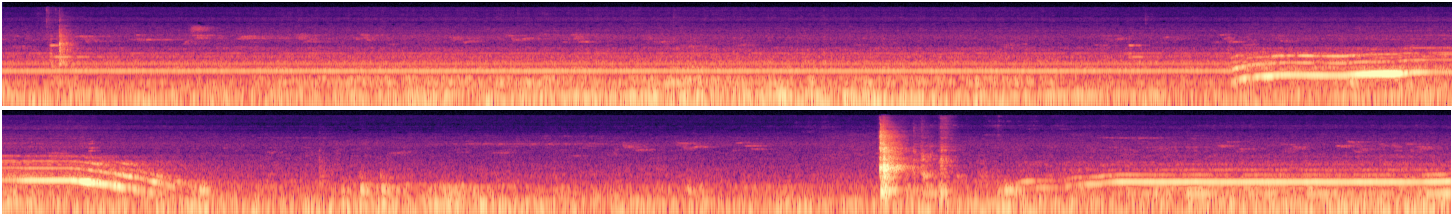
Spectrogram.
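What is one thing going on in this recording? A potter's wheel motor hums, rising and falling in pitch as it speeds up and slows down.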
